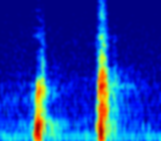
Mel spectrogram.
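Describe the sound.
Two short, sharp barks about half a second apart, fairly loud, made by a human voice imitating a dog, with quiet hum underneath.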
